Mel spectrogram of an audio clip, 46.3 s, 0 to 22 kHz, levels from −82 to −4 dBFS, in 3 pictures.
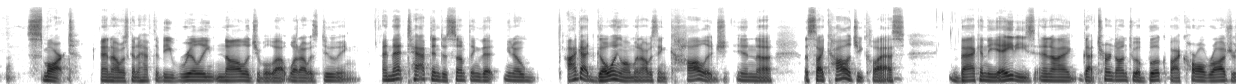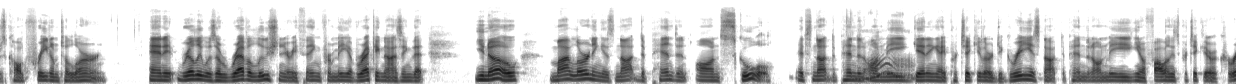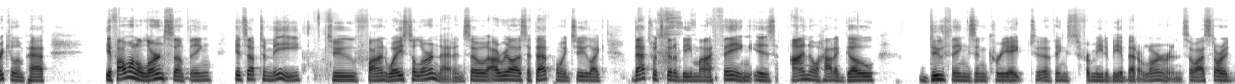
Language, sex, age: English, male, 50-69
